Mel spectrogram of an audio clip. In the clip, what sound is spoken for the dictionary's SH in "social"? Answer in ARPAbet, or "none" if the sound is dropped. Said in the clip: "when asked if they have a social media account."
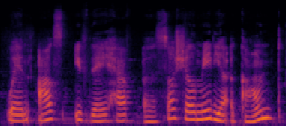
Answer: SH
